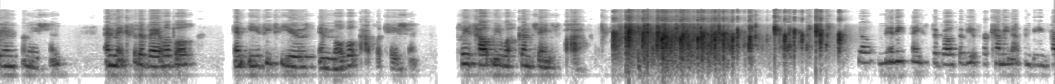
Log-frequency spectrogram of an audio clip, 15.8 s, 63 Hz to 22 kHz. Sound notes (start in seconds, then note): 9.0 applause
